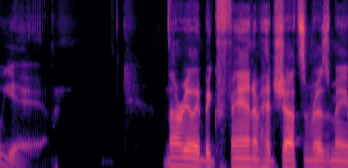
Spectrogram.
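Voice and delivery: normal talking voice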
